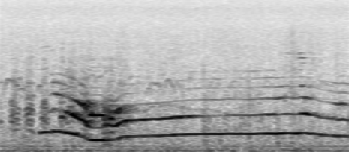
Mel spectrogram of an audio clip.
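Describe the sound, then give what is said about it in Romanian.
A cat lets out one long, drawn-out meow that dips in pitch early on, then holds a steady wailing tone for several seconds, loud, with nothing else around it. “Taci odată cu miorlăiturile astea.”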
